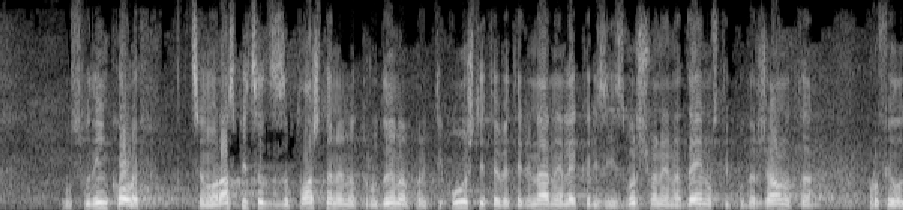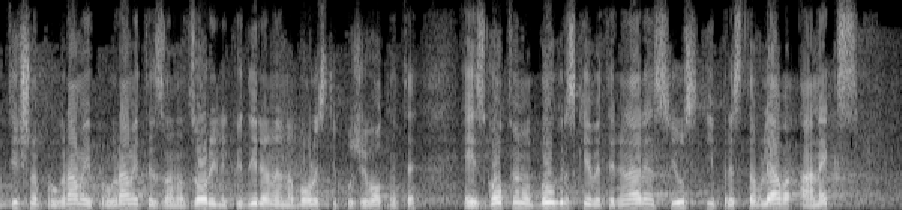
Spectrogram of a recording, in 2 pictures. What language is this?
Bulgarian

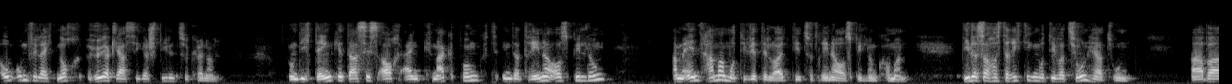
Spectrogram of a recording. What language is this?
German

